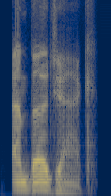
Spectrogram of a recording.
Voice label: "amberjack", British

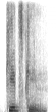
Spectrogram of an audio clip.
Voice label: "kidskin", Indian

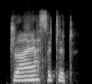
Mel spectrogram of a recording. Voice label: "triacetate", Indian

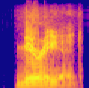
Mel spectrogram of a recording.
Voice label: "myriad", American

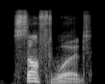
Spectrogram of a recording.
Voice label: "softwood", British

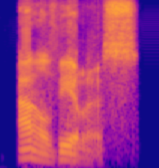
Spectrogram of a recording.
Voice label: "alveolus", British

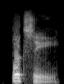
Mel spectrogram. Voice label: "booksy", American

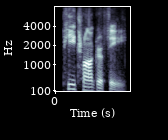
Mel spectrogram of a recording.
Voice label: "Petrography", American

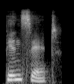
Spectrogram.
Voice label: "pincette", Indian; Dictionary

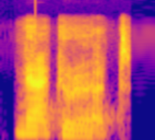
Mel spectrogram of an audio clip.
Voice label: "nacarat", Indian

